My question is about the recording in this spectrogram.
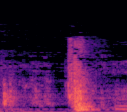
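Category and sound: household object, door closing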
